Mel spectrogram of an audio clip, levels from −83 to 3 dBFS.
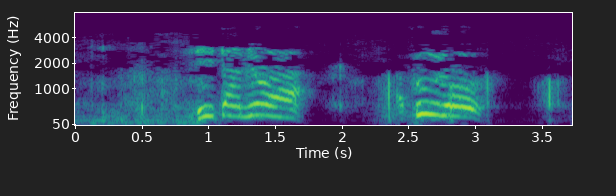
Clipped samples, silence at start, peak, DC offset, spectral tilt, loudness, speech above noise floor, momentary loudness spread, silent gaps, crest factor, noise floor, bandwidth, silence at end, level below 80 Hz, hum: under 0.1%; 0.2 s; -4 dBFS; under 0.1%; -10.5 dB/octave; -16 LUFS; 32 dB; 22 LU; none; 16 dB; -47 dBFS; 4.7 kHz; 0.15 s; -60 dBFS; none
